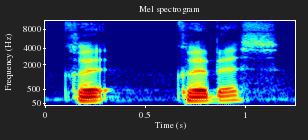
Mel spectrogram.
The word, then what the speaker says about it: Cobus: And then, so there's a popular YouTube drummer, Cobus. Yes. Known as Cobus. How you say his name is Clibus.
